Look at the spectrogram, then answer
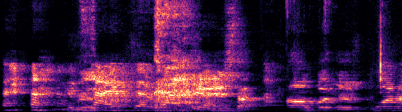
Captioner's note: attendee coughing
